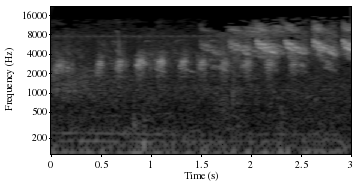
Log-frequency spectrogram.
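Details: Red-wattled Lapwing, subspecies atronuchalis, recorded at Ban Thai Talat, Khao Yoi district, Phetchaburi, Thailand, on 28 August 2020: a rapid run of short sharp notes, then a higher, faster series of clipped notes over steady low rumbling background noise.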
